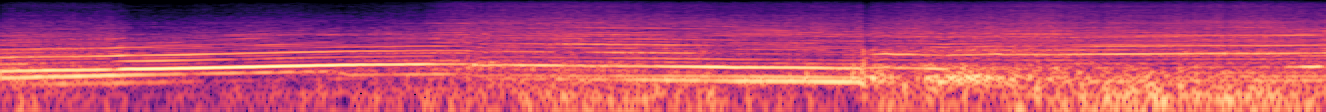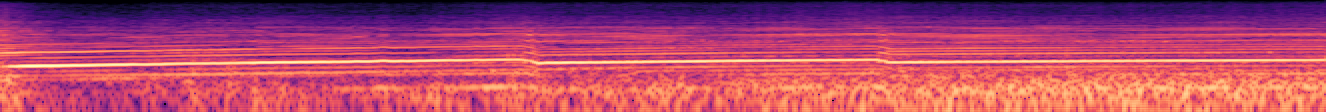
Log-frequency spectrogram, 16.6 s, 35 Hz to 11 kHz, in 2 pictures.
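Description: Suzuki GSX-R600 inline-four racing engine under hard acceleration, heard onboard with wind rush on the microphone. Its pitch climbs, then eases off for a few seconds through a bend. It pulls hard again, with two quick upshifts in the second half that each drop the pitch sharply before it climbs again.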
